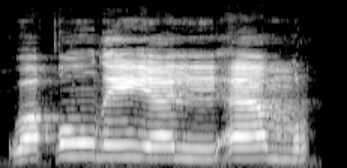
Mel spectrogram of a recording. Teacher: القاف کو اور دوال کو دونوں کو موٹا پڑھنا آپ نے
